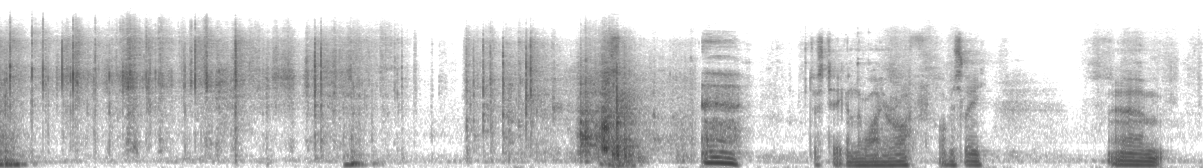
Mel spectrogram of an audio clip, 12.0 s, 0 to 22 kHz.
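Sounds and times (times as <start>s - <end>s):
plastic packaging crinkling and tearing: 0.0s - 5.7s.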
